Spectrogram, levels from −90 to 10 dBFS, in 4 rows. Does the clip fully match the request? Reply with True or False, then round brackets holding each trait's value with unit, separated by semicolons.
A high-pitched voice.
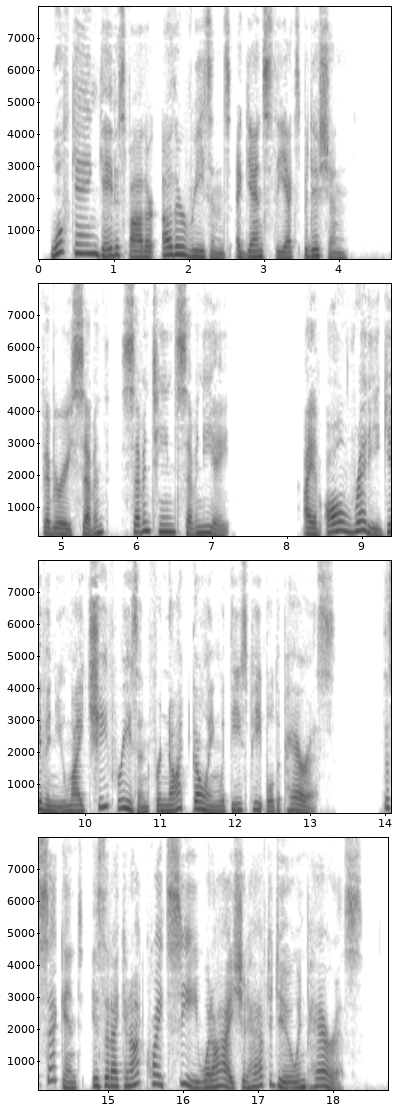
True (200 Hz)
